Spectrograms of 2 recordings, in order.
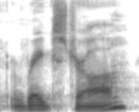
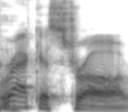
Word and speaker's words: Rakestraw: Most people are like rack straw. Rack rack straw. And I'm just like, it's it's the word rake and the word straw buted up against each other.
